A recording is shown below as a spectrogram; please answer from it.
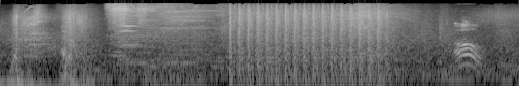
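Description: A minigun in DC Universe Online spins up and fires a fast, evenly spaced burst of rattling shots lasting a couple of seconds, preceded by heavy thuds and whooshes of combat effects and followed by a rising chime.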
